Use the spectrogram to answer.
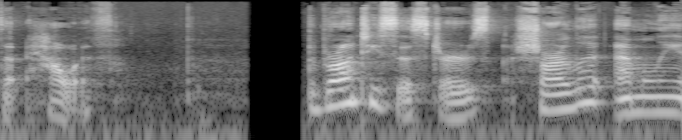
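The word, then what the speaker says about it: Haworth: I always said Hworth before I knew how to say it, but in New York they pronounce it Howeth.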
